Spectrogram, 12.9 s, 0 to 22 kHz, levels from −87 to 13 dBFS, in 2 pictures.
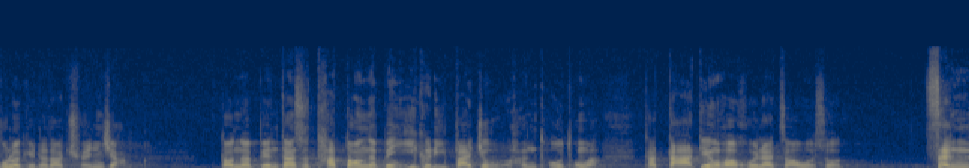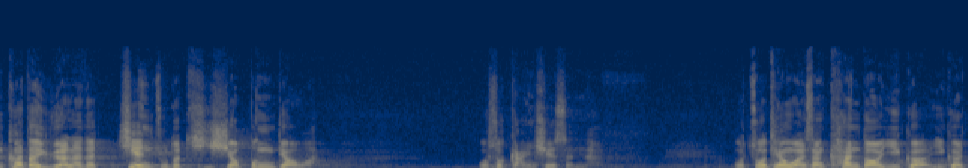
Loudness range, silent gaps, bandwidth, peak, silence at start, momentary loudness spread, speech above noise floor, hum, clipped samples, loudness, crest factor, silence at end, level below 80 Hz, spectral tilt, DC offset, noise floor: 7 LU; none; 16 kHz; -8 dBFS; 0 s; 14 LU; 33 dB; none; under 0.1%; -30 LUFS; 24 dB; 0 s; -80 dBFS; -3.5 dB/octave; under 0.1%; -63 dBFS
